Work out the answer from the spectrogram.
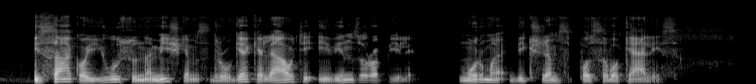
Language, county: Lithuanian, Vilnius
